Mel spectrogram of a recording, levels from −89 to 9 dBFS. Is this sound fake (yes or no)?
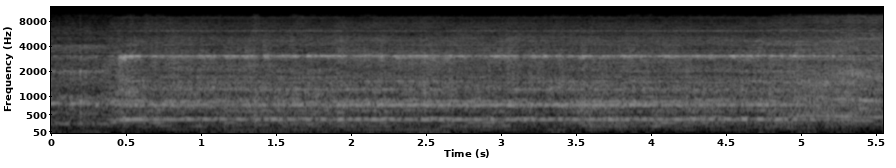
yes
